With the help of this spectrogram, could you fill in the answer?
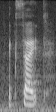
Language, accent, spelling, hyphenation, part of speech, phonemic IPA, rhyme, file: English, US, excite, ex‧cite, verb, /ɪkˈsaɪt/, -aɪt, En-us-excite.ogg
- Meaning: 1. To stir the emotions of; to cause to feel excitement 2. To arouse or bring out (e.g. feelings); to stimulate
